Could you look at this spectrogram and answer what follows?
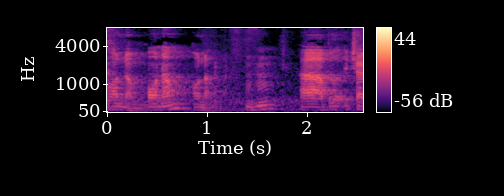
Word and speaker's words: Onam: called I believe well that's o n a m and I think that's how you pronounce it on onum onum mhm uh which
